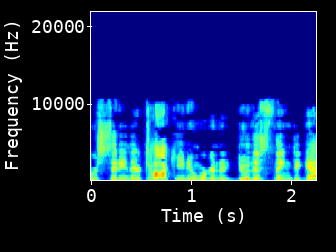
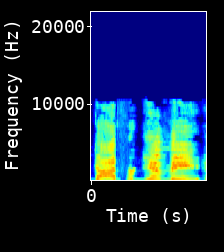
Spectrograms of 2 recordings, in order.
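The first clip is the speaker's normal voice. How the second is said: retold plea; 9 semitones higher, 5 dB louder, slower than usual. Retold prayer of repentance.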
